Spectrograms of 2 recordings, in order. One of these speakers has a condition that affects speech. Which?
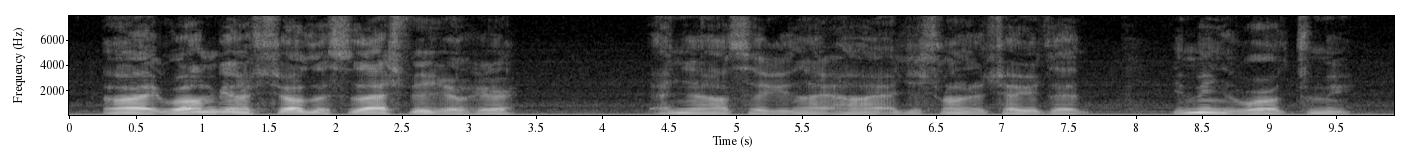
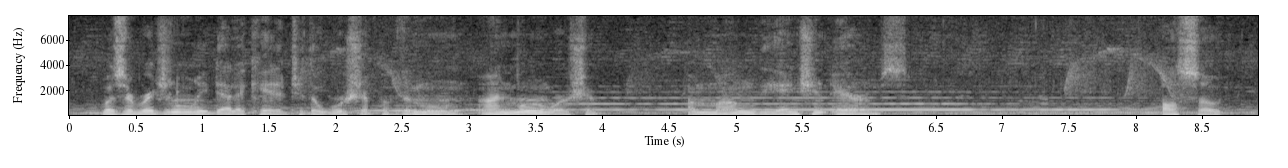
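The first: tongue cancer; tongue tumor, radiation and chemotherapy; tumor cleared, on immunotherapy, radiation after-effects, congestion; tongue swollen from radiation, voice too weak to read aloud, congestion.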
